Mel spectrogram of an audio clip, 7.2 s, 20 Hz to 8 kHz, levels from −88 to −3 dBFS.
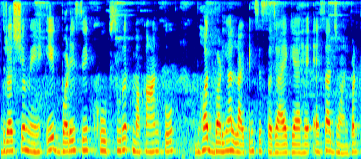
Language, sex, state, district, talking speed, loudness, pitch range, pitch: Hindi, female, Bihar, Samastipur, 140 wpm, -21 LUFS, 160-185 Hz, 175 Hz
